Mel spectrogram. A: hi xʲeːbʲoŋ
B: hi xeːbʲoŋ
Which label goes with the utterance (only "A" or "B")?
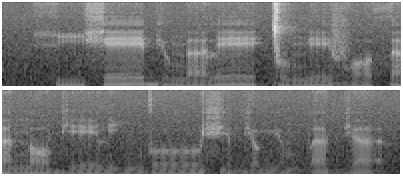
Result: B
